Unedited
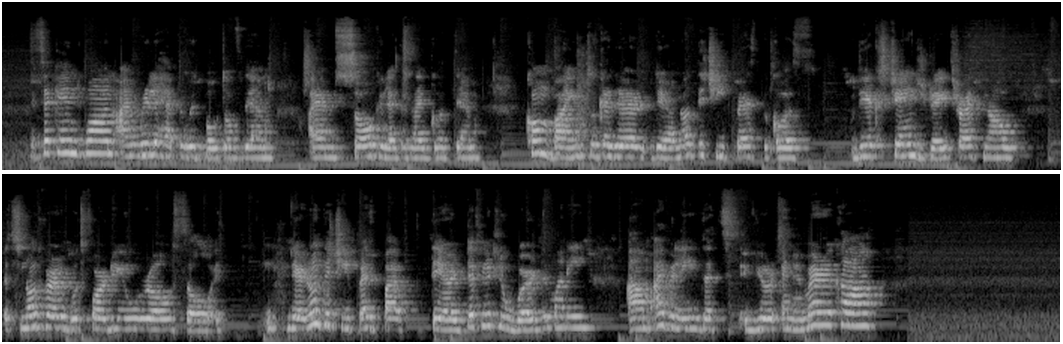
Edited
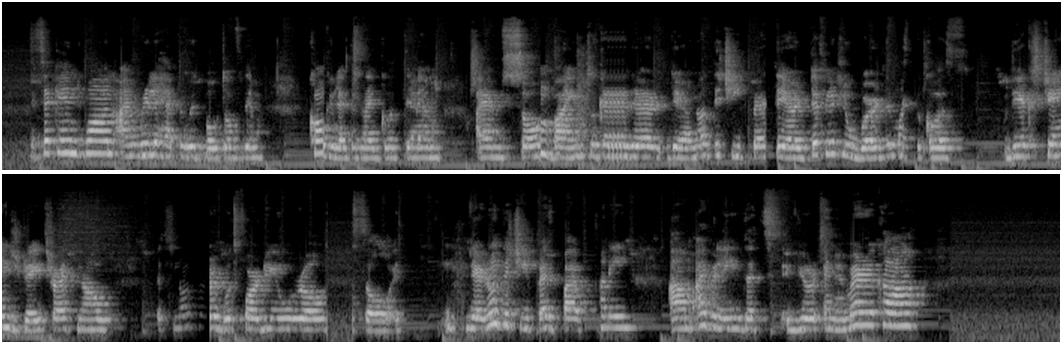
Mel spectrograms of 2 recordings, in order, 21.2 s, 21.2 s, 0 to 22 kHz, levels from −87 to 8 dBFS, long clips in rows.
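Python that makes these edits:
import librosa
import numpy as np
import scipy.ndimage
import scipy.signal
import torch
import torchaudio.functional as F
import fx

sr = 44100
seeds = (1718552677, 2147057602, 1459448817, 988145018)

y = fx.studio_fade_out(x, sr, start_s=10.02, length_s=1.12)
y = fx.edit(y, sr, fx.swap(start_s=2.49, length_s=1.23, other_s=4.66, other_length_s=0.73),
    fx.stutter(start_s=6.04, slice_s=0.04, count=5),
    fx.insert_room_tone(at_s=12.31, length_s=0.26),
    fx.move(start_s=14.79, length_s=1.37, to_s=7.48), tone=tone)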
